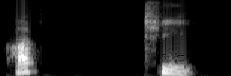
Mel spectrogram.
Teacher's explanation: Now in Pali and in Indian languages, you usually pronounce every letter. So Hat, there's a double T, 1 T belongs to the front, 1 T goes to the back.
